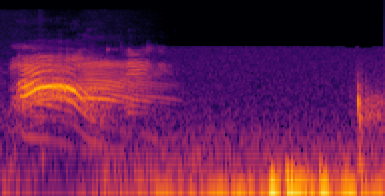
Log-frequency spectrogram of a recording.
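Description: A person's loud, drawn-out groan-like exclamation, rising then falling in pitch and lasting about a second. Low rumbling thumps follow near the end.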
